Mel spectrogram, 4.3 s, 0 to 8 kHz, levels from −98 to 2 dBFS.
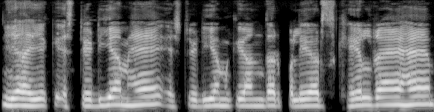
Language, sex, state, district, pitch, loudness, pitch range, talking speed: Hindi, male, Bihar, Purnia, 180 Hz, -15 LUFS, 175-200 Hz, 165 wpm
